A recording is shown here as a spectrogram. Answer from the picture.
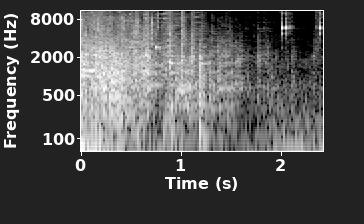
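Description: Animated-film crash effect dying away: breaking and shattering debris clattering down after a heavy impact, fading out over about two seconds.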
